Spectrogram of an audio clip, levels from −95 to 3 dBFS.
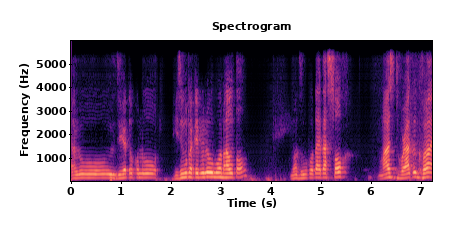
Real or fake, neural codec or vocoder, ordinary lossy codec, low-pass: fake; codec, 16 kHz, 0.5 kbps, X-Codec, HuBERT features, trained on balanced general audio; none; 5.4 kHz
